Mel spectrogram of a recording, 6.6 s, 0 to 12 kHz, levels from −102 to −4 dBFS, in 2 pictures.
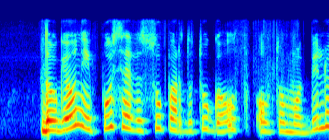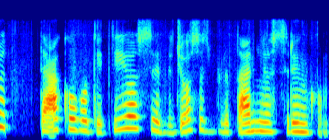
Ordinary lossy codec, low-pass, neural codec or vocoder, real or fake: MP3, 96 kbps; 7.2 kHz; none; real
